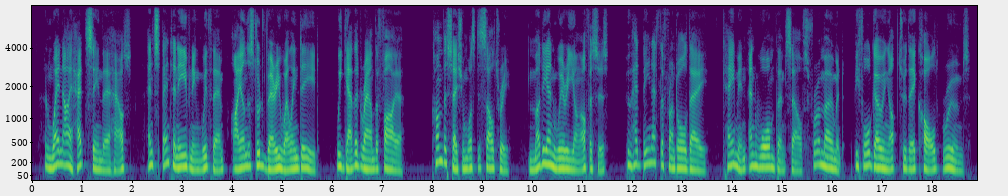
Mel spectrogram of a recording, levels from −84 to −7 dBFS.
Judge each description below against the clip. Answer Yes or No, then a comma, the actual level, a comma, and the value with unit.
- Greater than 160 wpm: Yes, average, 170 wpm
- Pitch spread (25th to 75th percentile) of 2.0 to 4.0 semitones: No, average, 4.5 semitones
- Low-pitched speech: Yes, low, 130 Hz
